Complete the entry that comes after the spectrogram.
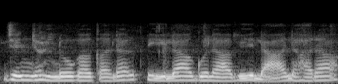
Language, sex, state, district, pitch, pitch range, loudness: Hindi, female, Chandigarh, Chandigarh, 185 Hz, 170-195 Hz, -13 LUFS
